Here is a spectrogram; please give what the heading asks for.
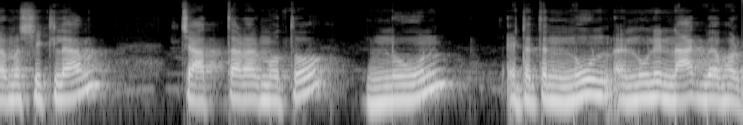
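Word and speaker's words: نون: আর নুন উচ্চারণ করতে গেলে নাকটা ব্যবহার করতে হবে, নুন, নুন, নুন। ঠিক আছে, মূলত নাক বন্ধ করে ফেললে নুন উচ্চারণ করা সম্ভব হবে না।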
